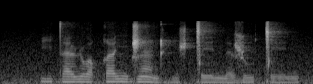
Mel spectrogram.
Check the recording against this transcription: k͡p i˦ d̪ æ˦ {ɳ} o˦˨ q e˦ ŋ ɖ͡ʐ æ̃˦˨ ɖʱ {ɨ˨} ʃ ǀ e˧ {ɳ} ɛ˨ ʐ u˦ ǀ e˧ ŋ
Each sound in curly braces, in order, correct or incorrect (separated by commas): correct, incorrect, incorrect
